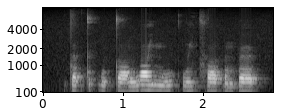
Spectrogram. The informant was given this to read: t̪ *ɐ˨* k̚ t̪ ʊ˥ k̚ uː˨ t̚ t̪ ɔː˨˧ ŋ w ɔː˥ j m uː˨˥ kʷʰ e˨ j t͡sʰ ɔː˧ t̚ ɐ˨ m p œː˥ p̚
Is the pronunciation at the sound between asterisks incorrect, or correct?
incorrect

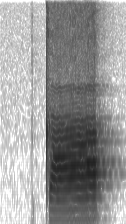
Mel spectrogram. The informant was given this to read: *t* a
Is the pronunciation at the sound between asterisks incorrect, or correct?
correct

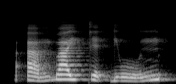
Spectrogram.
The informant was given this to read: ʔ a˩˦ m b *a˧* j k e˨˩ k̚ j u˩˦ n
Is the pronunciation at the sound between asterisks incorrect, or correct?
correct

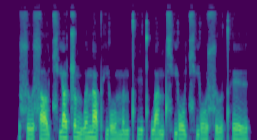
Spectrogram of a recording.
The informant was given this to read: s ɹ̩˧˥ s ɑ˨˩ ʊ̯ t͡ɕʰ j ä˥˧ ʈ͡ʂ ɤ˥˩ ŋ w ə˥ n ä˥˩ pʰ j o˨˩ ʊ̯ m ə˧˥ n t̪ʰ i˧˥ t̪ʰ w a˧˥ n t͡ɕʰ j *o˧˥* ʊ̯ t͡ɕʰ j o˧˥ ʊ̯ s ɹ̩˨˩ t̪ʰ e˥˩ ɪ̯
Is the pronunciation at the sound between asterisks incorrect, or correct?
incorrect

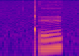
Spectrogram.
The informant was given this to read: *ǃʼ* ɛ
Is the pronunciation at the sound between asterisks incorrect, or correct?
incorrect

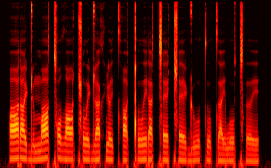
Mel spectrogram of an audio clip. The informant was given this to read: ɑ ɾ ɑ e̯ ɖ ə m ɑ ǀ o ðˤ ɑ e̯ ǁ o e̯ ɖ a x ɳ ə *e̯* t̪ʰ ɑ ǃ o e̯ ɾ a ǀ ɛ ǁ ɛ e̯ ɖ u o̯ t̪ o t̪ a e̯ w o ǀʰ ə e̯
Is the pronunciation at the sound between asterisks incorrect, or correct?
correct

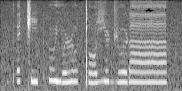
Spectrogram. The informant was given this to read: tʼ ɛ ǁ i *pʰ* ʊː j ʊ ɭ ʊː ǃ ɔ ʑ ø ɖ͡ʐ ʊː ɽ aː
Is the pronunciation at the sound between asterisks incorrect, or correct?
correct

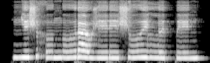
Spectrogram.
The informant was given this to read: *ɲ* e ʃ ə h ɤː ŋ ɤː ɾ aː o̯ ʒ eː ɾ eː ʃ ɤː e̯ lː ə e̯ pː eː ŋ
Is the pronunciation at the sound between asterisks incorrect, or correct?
correct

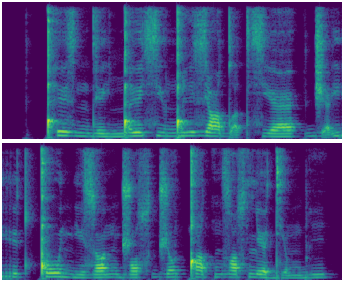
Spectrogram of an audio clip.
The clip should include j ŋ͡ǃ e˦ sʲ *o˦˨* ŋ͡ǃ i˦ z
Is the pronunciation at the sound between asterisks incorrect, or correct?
incorrect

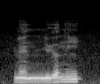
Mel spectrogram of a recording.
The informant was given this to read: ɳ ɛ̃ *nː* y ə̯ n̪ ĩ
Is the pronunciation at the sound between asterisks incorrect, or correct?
correct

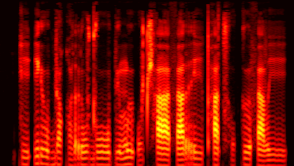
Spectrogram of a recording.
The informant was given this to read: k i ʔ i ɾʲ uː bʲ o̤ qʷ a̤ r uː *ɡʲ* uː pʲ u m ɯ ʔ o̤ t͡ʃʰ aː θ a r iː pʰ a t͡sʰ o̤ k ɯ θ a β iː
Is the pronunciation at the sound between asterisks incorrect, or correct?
incorrect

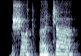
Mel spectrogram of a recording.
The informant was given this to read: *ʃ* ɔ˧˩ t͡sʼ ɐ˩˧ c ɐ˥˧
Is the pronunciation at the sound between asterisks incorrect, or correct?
correct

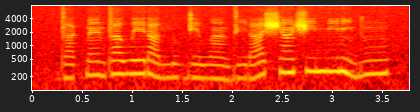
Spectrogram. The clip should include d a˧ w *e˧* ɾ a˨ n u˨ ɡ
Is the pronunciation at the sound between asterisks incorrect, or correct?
correct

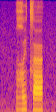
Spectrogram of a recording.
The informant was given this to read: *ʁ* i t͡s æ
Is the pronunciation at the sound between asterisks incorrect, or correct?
correct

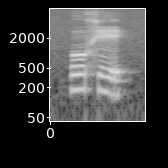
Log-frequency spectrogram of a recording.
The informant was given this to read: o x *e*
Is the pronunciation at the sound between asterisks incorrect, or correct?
correct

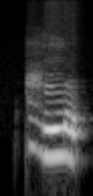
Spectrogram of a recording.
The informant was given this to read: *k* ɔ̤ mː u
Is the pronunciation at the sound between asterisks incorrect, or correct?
correct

